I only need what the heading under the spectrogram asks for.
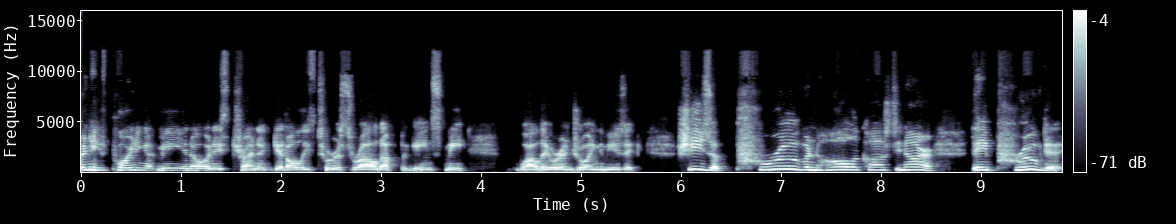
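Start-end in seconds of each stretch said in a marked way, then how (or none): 6.0-9.8 mock ranting and raving, loud and high-pitched. Recounting a man accusing her in front of tourists, retelling a loud rant. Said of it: "ranting and raving in a loud voice".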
